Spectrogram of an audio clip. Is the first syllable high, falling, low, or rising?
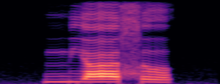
high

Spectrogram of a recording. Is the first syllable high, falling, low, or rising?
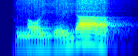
low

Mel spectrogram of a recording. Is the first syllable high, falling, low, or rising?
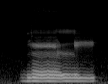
low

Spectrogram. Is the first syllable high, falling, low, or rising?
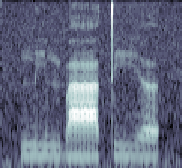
low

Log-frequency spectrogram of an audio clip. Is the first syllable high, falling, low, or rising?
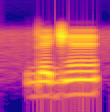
low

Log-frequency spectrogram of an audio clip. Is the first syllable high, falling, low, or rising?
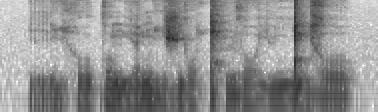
low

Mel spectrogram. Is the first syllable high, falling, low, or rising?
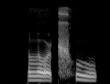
low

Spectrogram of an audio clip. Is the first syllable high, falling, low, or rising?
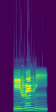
low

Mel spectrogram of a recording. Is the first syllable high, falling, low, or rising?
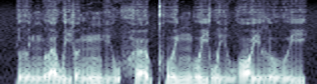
low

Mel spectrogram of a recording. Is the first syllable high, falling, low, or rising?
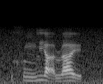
rising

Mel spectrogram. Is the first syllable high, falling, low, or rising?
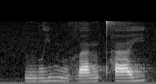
rising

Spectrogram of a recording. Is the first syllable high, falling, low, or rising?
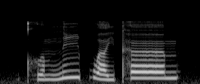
low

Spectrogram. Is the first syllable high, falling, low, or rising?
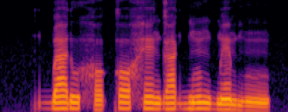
high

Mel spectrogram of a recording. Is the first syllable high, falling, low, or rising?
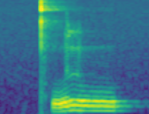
rising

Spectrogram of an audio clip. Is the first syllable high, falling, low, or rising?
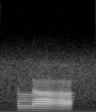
falling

